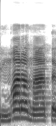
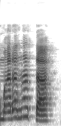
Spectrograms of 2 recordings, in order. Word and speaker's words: Maranatha: para o seu bem a Maranata é como dizem os protestantes evangélicos ou Maranatha como dizemos nós católicos com a tônica na última sílaba os evangélicos coloca uma tônica na penúltima sílaba não importa é do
